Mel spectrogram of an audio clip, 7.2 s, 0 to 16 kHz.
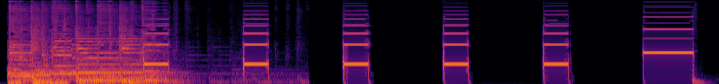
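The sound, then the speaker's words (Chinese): Hourly time-signal pips at 2 p.m. on a Beijing city radio station follow music that fades out: short, evenly spaced mid-pitched beeps about a second apart, ending with a longer, higher-pitched final tone. “北京城市广播1073，请您准确对时。现在是北京时间14点整。”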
